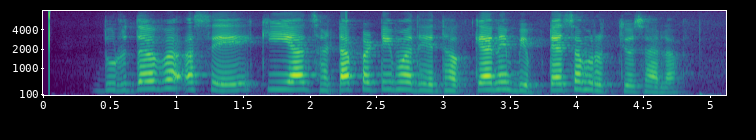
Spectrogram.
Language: Marathi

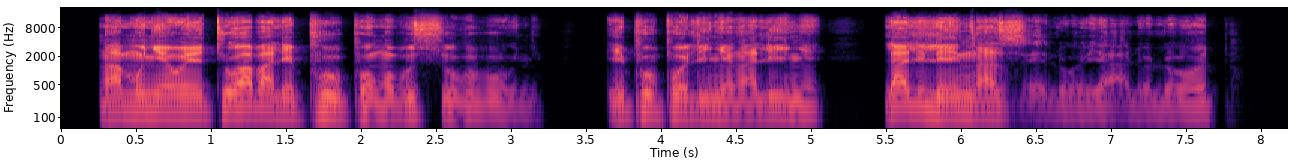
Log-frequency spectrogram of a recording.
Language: North Ndebele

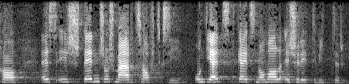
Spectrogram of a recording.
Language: Swiss German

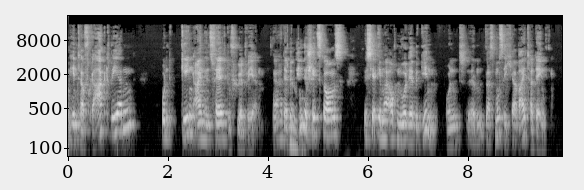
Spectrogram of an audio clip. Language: German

